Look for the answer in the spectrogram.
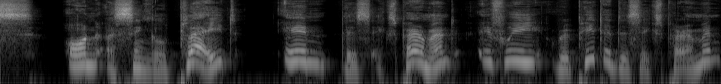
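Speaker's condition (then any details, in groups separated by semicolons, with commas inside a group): No condition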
